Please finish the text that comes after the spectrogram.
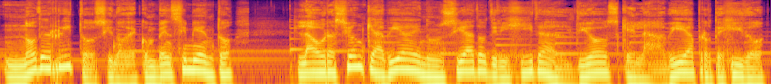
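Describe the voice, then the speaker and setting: Male narrator, low register and expressive melody, measured dramatic literary delivery with clear music underneath. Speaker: audiobook narrator. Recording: music behind the voice.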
